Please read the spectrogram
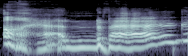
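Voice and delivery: put-on loud, hammy, plummy posh English accent. Explaining why the film's accents are funny, quoting Lady Bracknell, hammy plummy. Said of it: "the hammy, plummy accents make it funnier".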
